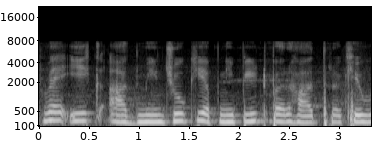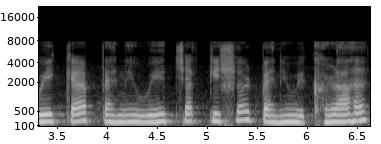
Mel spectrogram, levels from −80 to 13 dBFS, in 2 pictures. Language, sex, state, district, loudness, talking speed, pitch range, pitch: Hindi, female, Rajasthan, Bikaner, -14 LUFS, 180 wpm, 190-215 Hz, 200 Hz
